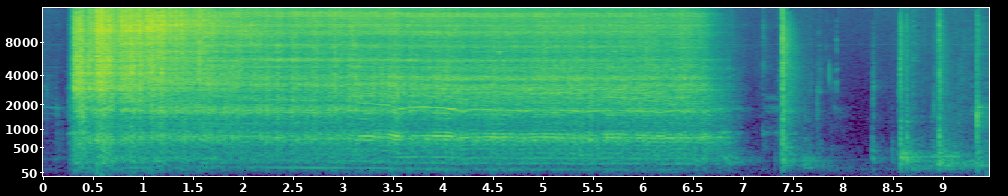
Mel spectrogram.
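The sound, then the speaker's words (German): A Thermomix blender roars loudly and steadily for about six seconds, a dense whirring motor noise as it pulverizes cashews and other ingredients, then cuts out, followed by a few short clunks and knocks. “So, dann macht man den Thermomix zu, drückt auf den Knopf bzw. dreht hier und wartet. Es wird jetzt etwas laut, ja?”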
